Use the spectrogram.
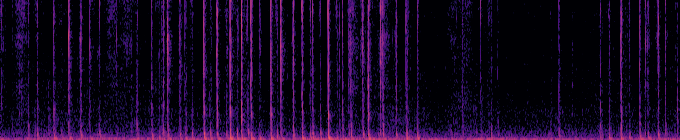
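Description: Fingertips tap slowly and lightly on the plastic keys of a backlit laptop keyboard. Soft, quick, dry clicks come one after another with bright, short edges and no ring, over a steady low hum.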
